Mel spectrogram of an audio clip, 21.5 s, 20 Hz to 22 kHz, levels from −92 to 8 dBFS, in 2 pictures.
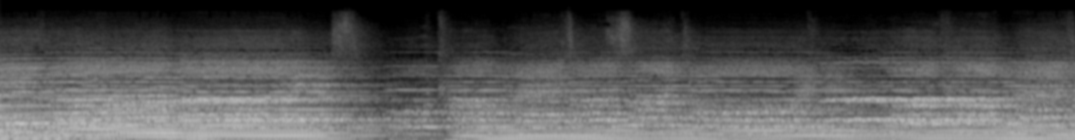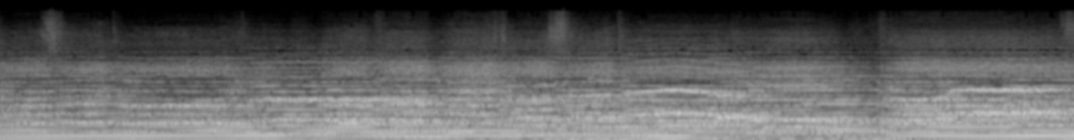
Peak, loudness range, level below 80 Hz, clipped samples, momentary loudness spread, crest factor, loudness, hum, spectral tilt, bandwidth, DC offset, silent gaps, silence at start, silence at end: -2 dBFS; 7 LU; -30 dBFS; under 0.1%; 10 LU; 16 dB; -18 LUFS; none; -7 dB/octave; 11.5 kHz; under 0.1%; none; 0 s; 0 s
